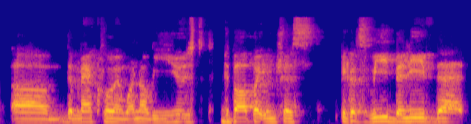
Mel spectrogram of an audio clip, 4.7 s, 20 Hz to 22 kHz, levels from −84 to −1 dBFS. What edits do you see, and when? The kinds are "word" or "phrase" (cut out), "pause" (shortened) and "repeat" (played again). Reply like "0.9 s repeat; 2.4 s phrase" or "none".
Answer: 2.1 s pause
